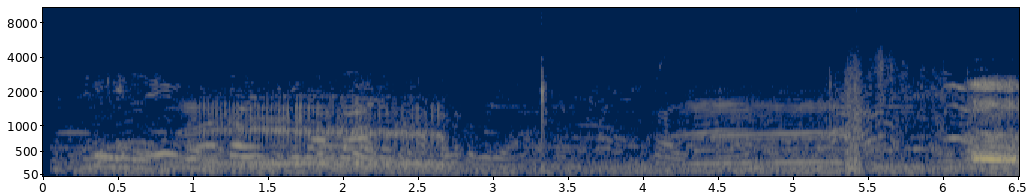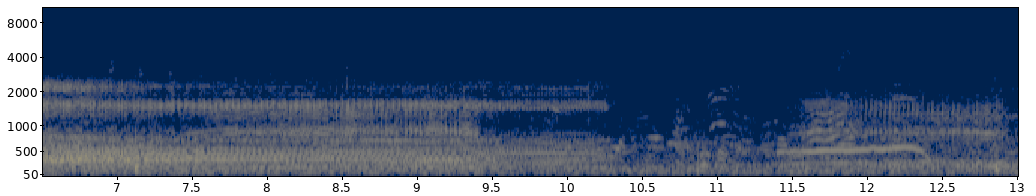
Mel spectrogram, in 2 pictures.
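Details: Camel in the Thar Desert of Tharparkar, Sindh, Pakistan, during the mating season: deep, harmonic groaning roars drawn out over several seconds, with a louder, fuller burst midway, then quieter moaning tones.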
